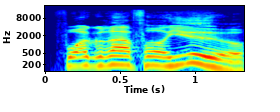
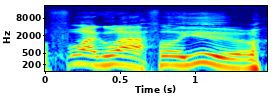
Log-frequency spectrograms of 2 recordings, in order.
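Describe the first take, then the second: First: High, slow, hammed-up French; drawn-out mock French flourish; French accent. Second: Even higher, slow mock French; French accent. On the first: Mocking Macron, French flourish. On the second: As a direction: stretch it out like a grand Frenchman. Repeat, bigger French flourish.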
